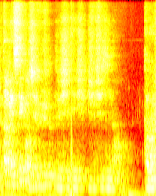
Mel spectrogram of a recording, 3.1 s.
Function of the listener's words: taking over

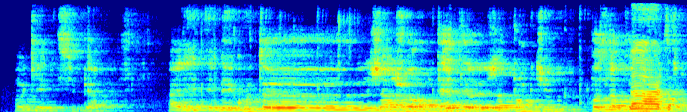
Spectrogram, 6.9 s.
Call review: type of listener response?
taking over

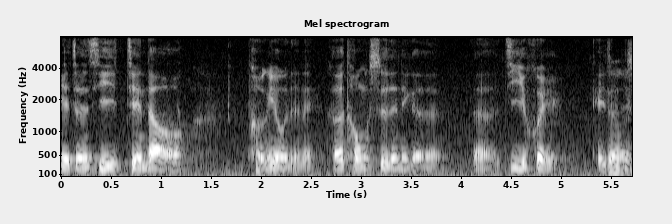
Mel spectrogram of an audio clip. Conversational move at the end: taking over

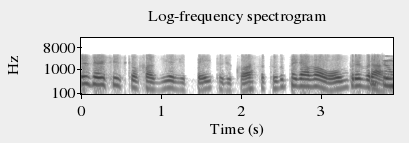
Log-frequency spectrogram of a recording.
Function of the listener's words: taking over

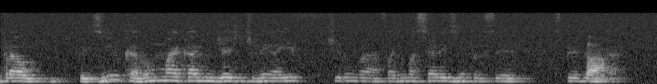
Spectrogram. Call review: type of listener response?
taking over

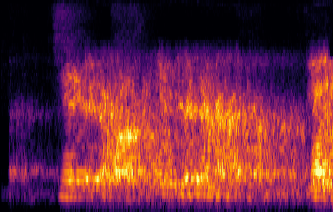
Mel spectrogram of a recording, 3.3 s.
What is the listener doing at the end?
taking over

